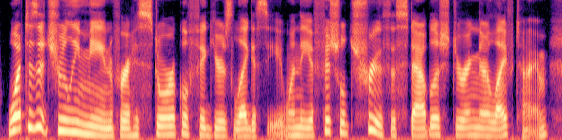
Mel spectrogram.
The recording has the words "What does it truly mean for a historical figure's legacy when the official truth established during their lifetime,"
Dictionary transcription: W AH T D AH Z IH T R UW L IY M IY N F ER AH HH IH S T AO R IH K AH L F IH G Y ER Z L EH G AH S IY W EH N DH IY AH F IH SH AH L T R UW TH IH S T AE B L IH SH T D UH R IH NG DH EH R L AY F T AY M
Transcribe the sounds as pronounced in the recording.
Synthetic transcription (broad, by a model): W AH T D AH Z IH T R UW L IY M IY N F ER HH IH S T AO R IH K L F IH G Y ER Z L EH G AH S IY W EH N DH IY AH F IH SH L T R UW TH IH S T AE B L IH SH D UH R IH NG DH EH R L AY F T AY M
